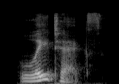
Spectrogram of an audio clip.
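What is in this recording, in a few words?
"latex", British English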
